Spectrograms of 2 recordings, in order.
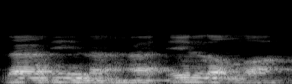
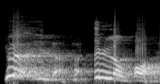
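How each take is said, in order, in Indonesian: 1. Diucapkan dengan pelan dan lemah. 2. Diucapkan dengan keras dan tegas. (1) "Coba kalau lembek kali" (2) "Begitu disentakkannya kalimat la ilaha illallah, suara yang kuat itu"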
